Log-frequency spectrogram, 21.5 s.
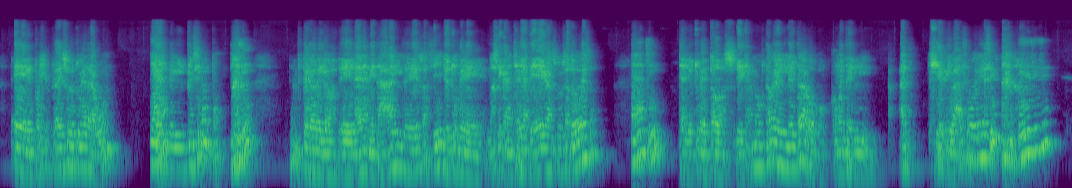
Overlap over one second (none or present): none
